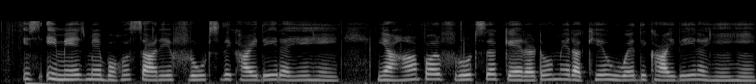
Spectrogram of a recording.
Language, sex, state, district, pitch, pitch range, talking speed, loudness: Hindi, female, Chhattisgarh, Bastar, 210 Hz, 200-225 Hz, 160 wpm, -31 LUFS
